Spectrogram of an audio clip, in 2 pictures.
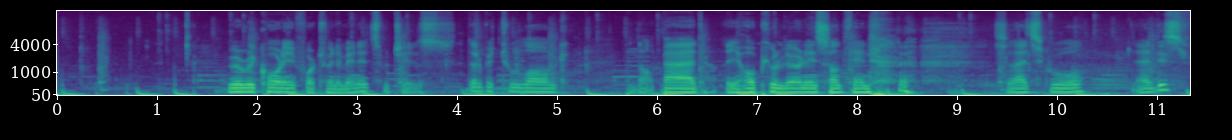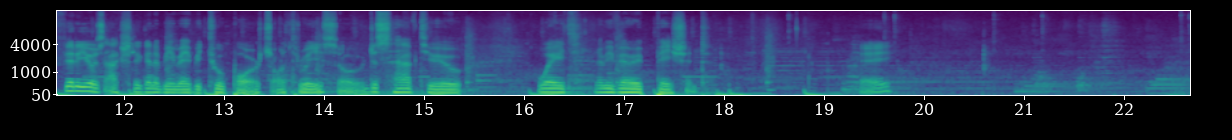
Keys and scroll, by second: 2.6 1, 3.9 ctrl+z, 4.4 1, 5.1 2, 9.5 2, 17.8 1.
